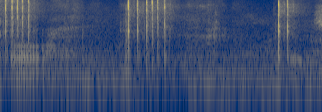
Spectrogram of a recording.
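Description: Quick bursts of sharp clicking ratchet as the screw seats; torque clutch releasing normally, no motor strain.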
